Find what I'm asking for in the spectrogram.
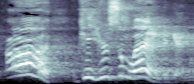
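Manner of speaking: high, loud resigned sigh of a king; exasperated king. Retold or imitated. King giving Abram land after the deceit, high and exasperated. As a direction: give up and hand over the land. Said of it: "And he's like".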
